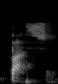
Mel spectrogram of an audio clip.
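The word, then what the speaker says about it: paso: Si vous enlevez l'accent écrit, vous devez prononcer sur l'accent tonique sur le A. Vous devez prononcer le A plus fort et ça donne passo.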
